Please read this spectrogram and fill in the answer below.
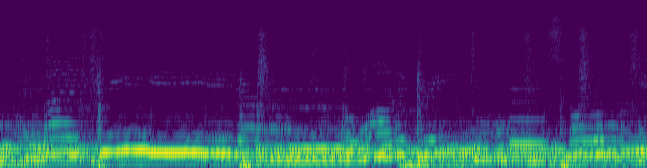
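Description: A band playing live: a woman's lead vocal over electric guitar, acoustic guitar, electric bass and drum kit.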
